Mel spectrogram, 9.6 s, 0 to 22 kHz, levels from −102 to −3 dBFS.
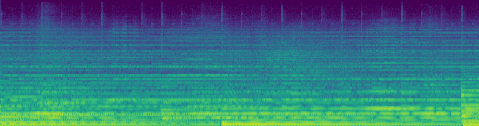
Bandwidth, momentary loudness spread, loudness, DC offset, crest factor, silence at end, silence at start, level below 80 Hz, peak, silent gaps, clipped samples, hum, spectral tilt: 8 kHz; 7 LU; -20 LUFS; under 0.1%; 14 dB; 0 s; 0 s; -22 dBFS; -4 dBFS; none; under 0.1%; none; -8.5 dB/octave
